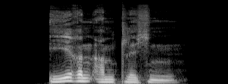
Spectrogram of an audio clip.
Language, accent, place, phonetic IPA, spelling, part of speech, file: German, Germany, Berlin, [ˈeːʁənˌʔamtlɪçn̩], ehrenamtlichen, adjective, De-ehrenamtlichen.ogg
- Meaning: inflection of ehrenamtlich: 1. strong genitive masculine/neuter singular 2. weak/mixed genitive/dative all-gender singular 3. strong/weak/mixed accusative masculine singular 4. strong dative plural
